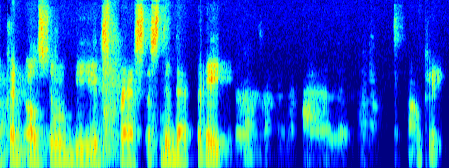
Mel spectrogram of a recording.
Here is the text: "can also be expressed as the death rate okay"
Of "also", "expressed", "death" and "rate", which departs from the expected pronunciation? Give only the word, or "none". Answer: death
